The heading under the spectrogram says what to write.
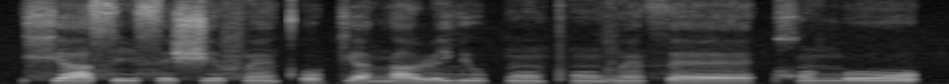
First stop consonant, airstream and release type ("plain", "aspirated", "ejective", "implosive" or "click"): ejective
